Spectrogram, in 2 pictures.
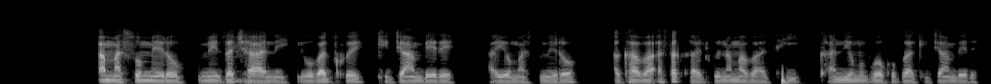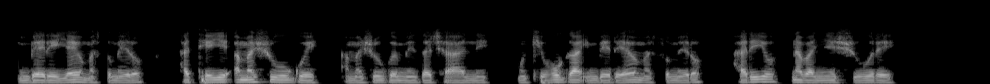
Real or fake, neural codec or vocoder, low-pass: real; none; 5.4 kHz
